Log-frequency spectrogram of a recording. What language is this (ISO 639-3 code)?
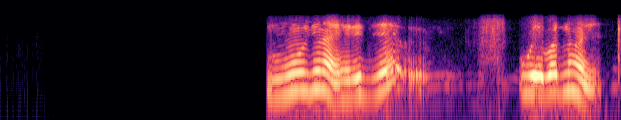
asm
